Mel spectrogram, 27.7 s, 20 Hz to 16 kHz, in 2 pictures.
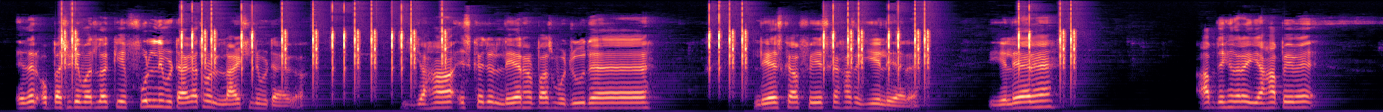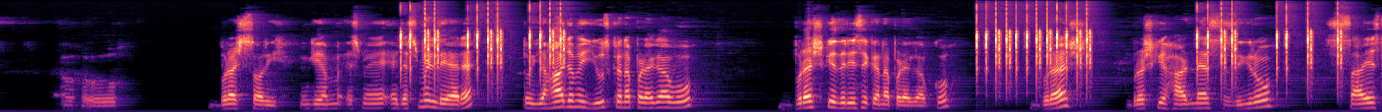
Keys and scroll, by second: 12.4 ctrl+alt+z.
